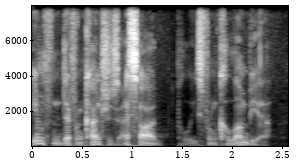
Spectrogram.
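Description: A man speaks at a very fast pace in a very deep, low voice. Vocal fry runs through it. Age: 20s. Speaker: voiceover talent and law enforcement officer. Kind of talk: casual interview.

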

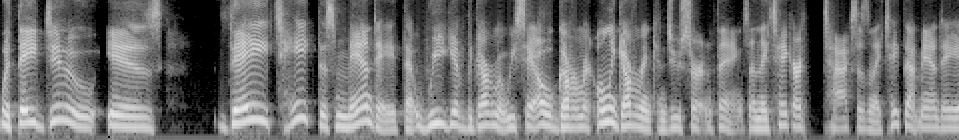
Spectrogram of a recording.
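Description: Speaking at a medium pitch and moderate pace, a woman has a New York accent and lively intonation. The recording is very clean with a silent background, dry and close with no echo. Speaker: radio talk show host. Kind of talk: casual interview chat.

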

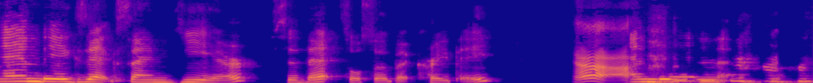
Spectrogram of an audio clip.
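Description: Very slow pace, ordinary pitch variation, and big swings in loudness. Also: woman, high pitch for a woman. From New Zealand. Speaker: podcast guest, set and projection designer.

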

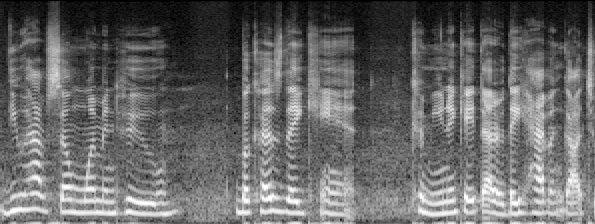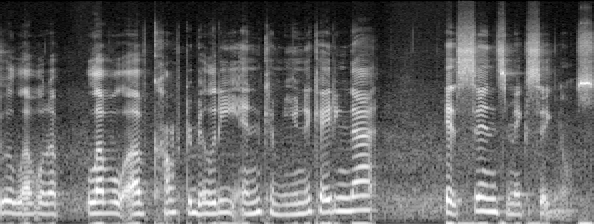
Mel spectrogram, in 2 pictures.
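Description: Soft-spoken and at a moderate pace, a woman talks with a medium pitch and fairly even intonation. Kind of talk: casual chat.

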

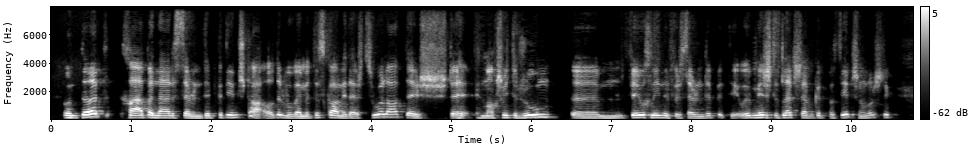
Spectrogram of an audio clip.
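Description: Somewhat breathy, a man talks at a fairly high pitch. His pace is moderate, with ordinary pitch variation. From Switzerland, Aarberg (Bern). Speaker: podcast co-host, startup worker. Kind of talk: casual chat. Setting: call from home.

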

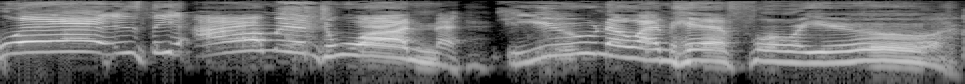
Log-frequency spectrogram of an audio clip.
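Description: Shouting in a put-on character voice, fairly high in pitch. The pace is very slow. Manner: yelling, aggressive.

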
